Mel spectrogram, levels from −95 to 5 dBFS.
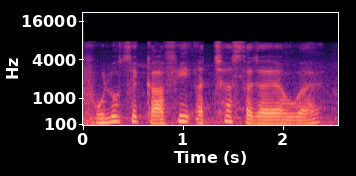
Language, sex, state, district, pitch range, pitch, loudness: Hindi, male, Bihar, Patna, 130-180 Hz, 145 Hz, -17 LUFS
